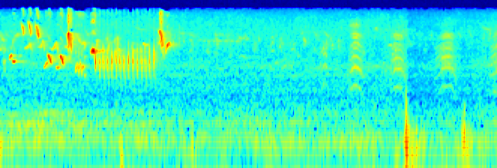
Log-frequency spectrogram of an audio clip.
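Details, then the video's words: A common nightingale sings a rich phrase of sharp whistles and a fast, rattling run of repeated notes, followed by softer distant song and a couple of dull thumps. "Nightingale singing"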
